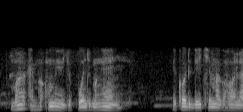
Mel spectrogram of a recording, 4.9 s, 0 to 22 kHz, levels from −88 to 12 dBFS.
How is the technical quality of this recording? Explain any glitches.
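One brief glitch stands out over the narrow telephone band of the G.711 coding. It is a packet loss with pitch repetition at 0.92 to 0.94 s. About 20 ms of audio, which points to a single lost packet, went missing. The receiver filled it by repeating the last pitch period, so the sound holds with a slight buzz. A waveform would show identical repeated cycles there, and a spectrogram would show a short patch of flat, unchanging harmonics.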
